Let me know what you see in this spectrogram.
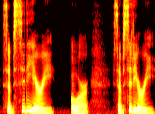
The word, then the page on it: subsidiary: səbsídièri; サブスィディエリィ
